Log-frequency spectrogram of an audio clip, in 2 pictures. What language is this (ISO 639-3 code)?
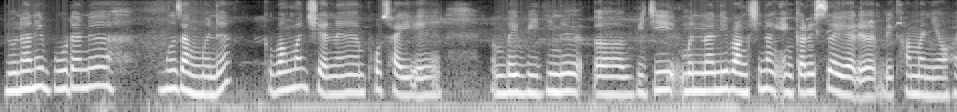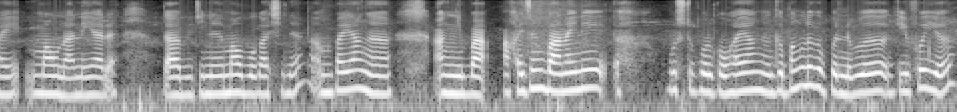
brx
